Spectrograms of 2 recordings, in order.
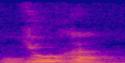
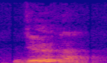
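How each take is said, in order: First: The first vowel is a plain u sound. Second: The first vowel is said with the mouth more open. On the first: The speaker calls it wrong. "la pronunciación no va a ser yuja" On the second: The speaker calls it right. "se va a pronunciar como abriendo la boca un poco"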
